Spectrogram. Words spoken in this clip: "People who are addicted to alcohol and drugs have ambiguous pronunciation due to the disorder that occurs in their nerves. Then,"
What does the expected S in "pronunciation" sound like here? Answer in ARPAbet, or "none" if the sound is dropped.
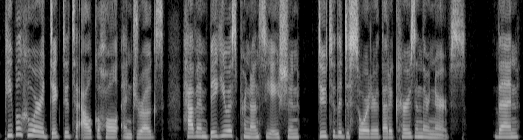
S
